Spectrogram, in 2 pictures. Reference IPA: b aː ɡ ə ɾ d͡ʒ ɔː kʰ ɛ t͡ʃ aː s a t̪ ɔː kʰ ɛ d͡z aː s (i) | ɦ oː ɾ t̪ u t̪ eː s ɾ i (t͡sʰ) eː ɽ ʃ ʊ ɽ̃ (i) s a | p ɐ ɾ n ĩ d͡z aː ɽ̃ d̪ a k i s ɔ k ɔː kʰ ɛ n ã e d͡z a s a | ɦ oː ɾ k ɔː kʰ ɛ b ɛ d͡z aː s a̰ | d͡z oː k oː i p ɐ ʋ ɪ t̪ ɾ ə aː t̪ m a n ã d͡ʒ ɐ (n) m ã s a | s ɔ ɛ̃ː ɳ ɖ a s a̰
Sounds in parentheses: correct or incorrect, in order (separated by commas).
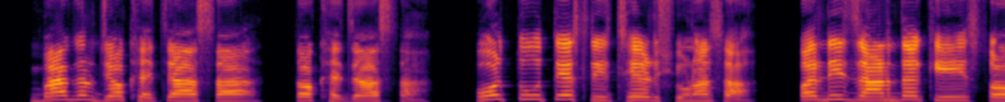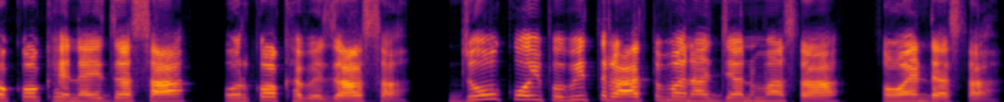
incorrect, correct, incorrect, correct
